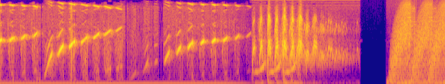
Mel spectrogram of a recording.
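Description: Comic cartoon sound effect: a fast-rattling rising boing sweeps up in pitch three times, about a second apart, then breaks into a shorter, choppier burst. It cuts off to a brief silence just before a loud new sound starts at the very end.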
